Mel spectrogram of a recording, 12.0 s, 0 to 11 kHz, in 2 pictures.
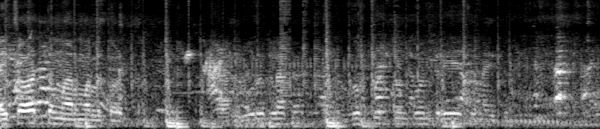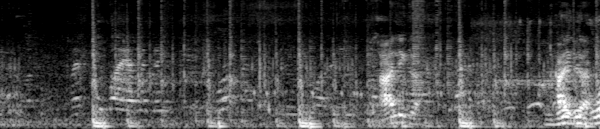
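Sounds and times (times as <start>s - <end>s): voices: 0.0s - 12.0s
dog barking: 5.3s - 6.2s.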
